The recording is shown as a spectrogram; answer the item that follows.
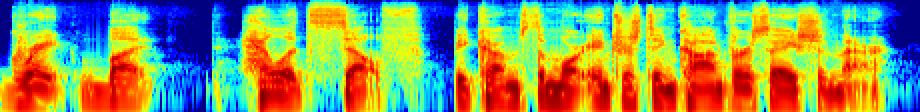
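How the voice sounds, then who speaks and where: A man's voice: on the low side, normal speed, husky, clean studio sound. Casting: male podcast co-host, informal and conversational, reasons things out aloud, very little room echo. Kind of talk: casual chat, answering listener questions.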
